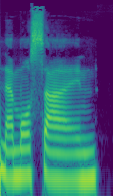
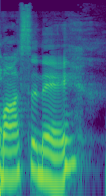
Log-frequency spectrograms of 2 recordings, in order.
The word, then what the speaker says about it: Mnemosyne: That is not how you pronounce it. – Nemosyne? – Nemosyne. – Was it? – Yes, our Babble Bomb. – Okay, I can't remember. – Nemosyne. Yeah, I think it was Nemosyne.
